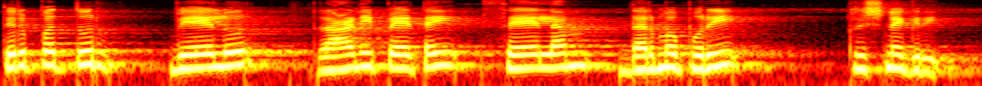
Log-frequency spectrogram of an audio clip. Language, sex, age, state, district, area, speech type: Tamil, female, 30-45, Tamil Nadu, Tirupattur, rural, spontaneous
